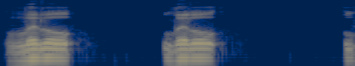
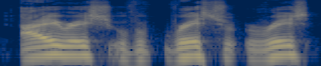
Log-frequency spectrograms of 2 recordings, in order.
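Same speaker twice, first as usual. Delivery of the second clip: normal talking voice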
